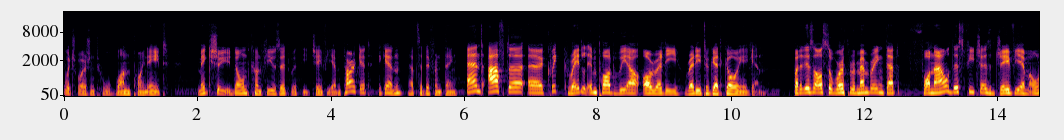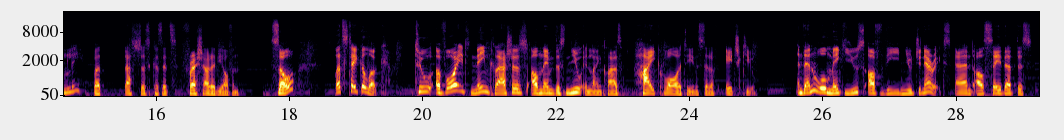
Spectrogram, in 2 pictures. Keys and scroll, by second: 20.3 Return.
